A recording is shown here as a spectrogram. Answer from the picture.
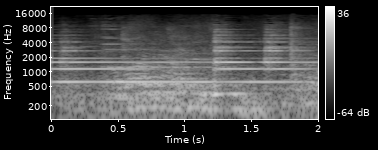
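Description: A metal temple bell ringing with a clear, lingering tone, struck again about a second in.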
